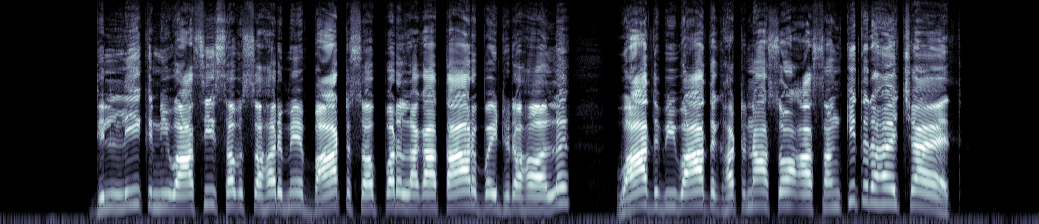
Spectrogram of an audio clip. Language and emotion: Maithili, fearful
